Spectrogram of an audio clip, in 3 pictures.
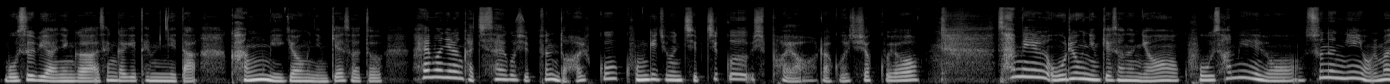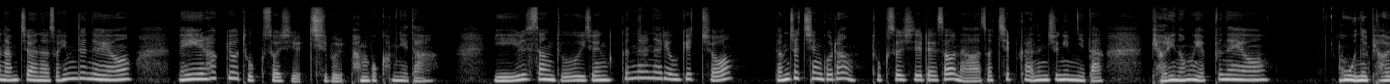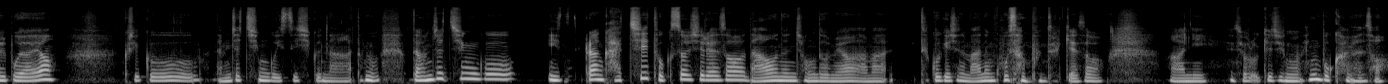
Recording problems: none

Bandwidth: 15 kHz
